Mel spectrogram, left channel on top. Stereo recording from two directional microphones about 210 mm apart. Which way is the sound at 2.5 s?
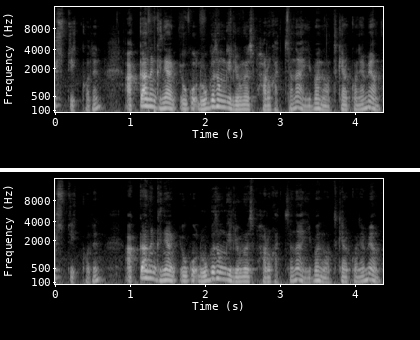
20° left (ahead or behind).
